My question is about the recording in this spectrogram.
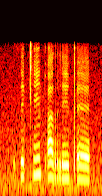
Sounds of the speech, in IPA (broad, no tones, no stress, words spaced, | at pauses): θekʰẽpʼa repʼɛ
